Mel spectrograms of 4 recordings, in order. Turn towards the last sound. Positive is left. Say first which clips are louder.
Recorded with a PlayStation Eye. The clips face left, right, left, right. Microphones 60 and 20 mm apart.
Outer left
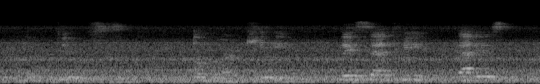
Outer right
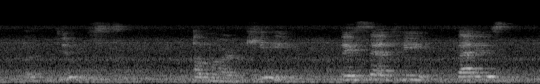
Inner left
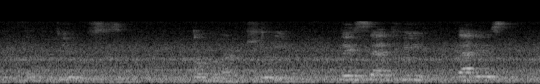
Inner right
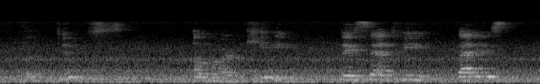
# outer right 1 dB, inner right 1 dB
turn(degrees=0)  # may be behind; listen again after turning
